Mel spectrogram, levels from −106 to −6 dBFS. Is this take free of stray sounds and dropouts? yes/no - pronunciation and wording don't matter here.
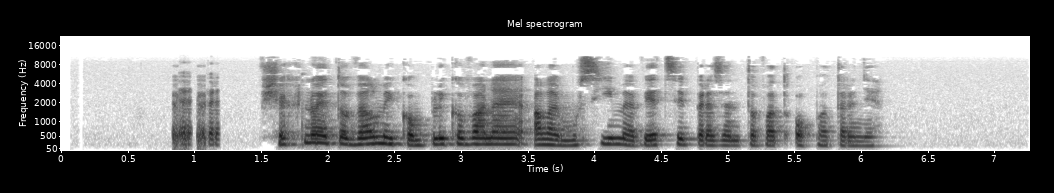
no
